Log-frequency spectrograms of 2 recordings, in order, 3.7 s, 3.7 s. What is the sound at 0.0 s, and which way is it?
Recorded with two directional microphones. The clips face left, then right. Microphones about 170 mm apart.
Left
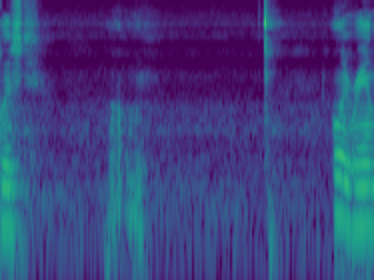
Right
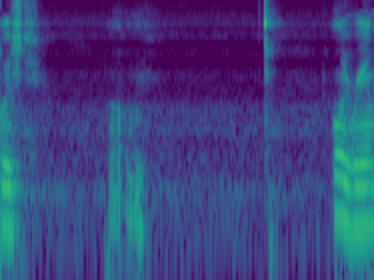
Speech, 20° right (ahead or behind).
